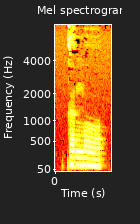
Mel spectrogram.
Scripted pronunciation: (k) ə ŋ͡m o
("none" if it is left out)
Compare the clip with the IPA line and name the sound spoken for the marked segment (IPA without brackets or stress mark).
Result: k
